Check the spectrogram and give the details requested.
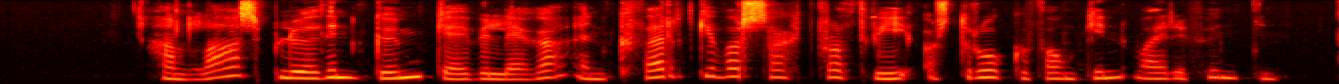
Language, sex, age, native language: Icelandic, female, 20-29, Icelandic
